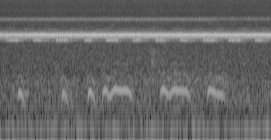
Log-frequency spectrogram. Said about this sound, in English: We leave you this week with the sounds of a summer night in the Cascade Mountains of Northern California. Crickets and cicadas form the backdrop to the splashes and croaks of bullfrogs. A great horned owl out hunting hoots occasionally.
